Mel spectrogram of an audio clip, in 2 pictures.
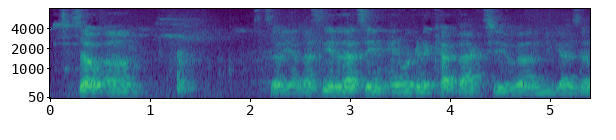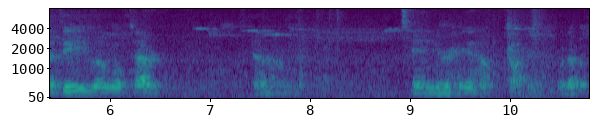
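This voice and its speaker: Low-voiced, laid-back dungeon master. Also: male voice, level tone, normal speed, pauses often. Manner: casual, rambling, full of fillers. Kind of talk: narrating a tabletop game. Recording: roomy, distant, noisy home recording.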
